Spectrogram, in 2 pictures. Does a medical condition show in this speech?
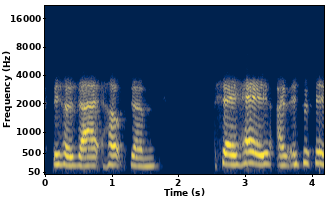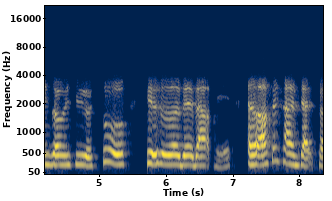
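Yes: tongue cancer surgery and reconstruction.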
